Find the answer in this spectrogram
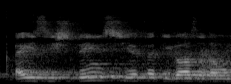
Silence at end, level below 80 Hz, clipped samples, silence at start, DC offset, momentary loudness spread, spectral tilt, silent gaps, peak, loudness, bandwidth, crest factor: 0 s; under -90 dBFS; under 0.1%; 0 s; under 0.1%; 5 LU; -3 dB/octave; none; -18 dBFS; -34 LUFS; 11 kHz; 16 dB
